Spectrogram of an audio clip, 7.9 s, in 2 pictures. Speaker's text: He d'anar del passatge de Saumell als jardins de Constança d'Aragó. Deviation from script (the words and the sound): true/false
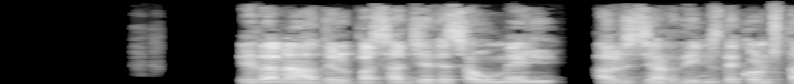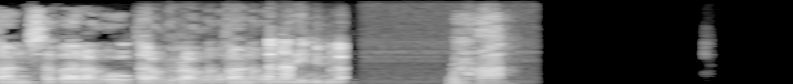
true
